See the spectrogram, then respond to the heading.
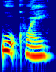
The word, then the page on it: walkway: British English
